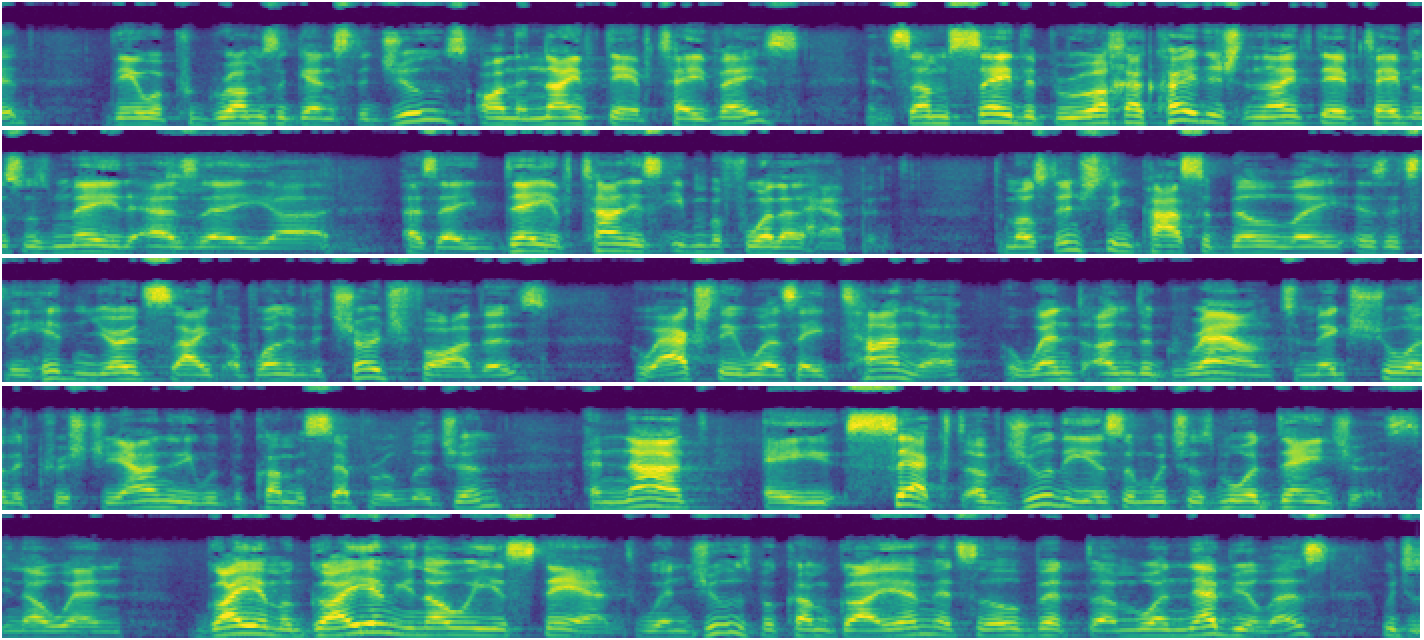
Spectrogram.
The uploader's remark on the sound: Shiur recorded in Yeshivas Ohr Reuven, Monsey, NY.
